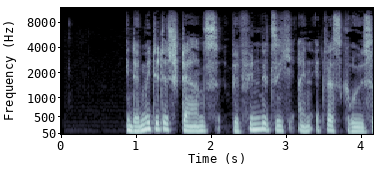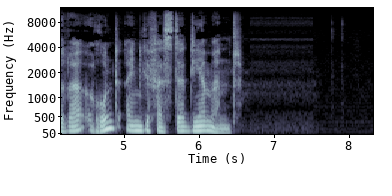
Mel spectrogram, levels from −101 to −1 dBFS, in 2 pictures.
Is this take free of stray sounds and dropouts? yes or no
yes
